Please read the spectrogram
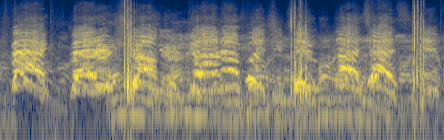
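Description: A squad of high school cheerleaders shouting a cheer in unison, in short rhythmic phrases, with a few sharp claps between them.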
